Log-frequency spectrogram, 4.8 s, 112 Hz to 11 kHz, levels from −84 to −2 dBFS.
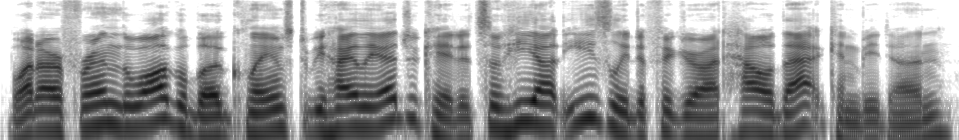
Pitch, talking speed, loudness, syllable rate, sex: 150 Hz, 290 wpm, -17 LUFS, 6.8 syllables/s, male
